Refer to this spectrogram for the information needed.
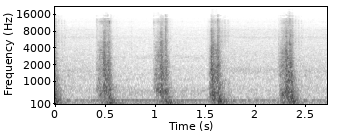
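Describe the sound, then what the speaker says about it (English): Four evenly spaced solid thumps, each a car door swung shut on a used car being inspected, with a steady low hum running underneath and no talking. "open the door, close the door, see if it closes well"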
